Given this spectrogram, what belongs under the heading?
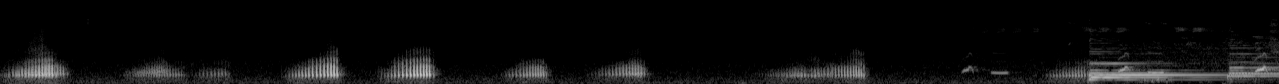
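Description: At an alpine breeding pond, a frog gives about ten short, throaty croaks in an irregular rhythm, each close and clear with quiet gaps between, before music fades in at the end.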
